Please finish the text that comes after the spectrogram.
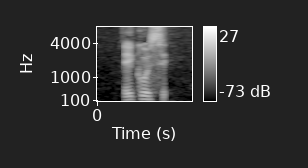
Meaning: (adjective) Scottish; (noun) 1. Scottish Gaelic language 2. Scots language; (verb) first/second-person singular imperfect indicative of écosser
- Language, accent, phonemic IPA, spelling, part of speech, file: French, France, /e.kɔ.sɛ/, écossais, adjective / noun / verb, LL-Q150 (fra)-écossais.wav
